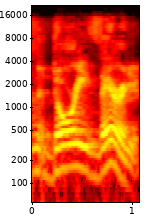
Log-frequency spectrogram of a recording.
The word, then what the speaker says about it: Midori Verity: It's pronounced Midori Verity, correct?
